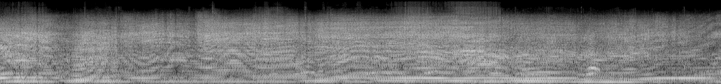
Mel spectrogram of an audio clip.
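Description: A 900 horsepower E85-fuelled speedway car revs hard at Waikaraka Park Speedway, a loud, continuous, surging engine roar with rising and falling pitch that never lets up.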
